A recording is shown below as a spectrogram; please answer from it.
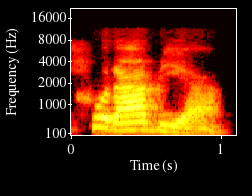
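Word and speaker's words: フラビア: And in Japanese it's Furabia. Not L and not V. Yeah, And then you exchange the L for U and the V for B. for B, Furabia.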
